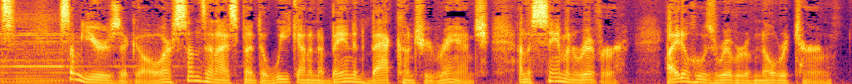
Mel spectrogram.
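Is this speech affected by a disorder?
No.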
